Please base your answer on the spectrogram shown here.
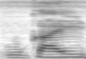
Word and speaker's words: Ukai: जो है उकाई डैम उकाई का प्रोनाउंसिएशन मैं बता दूं क्योंकि जो नए लोग हैं जिन्होंने पहली बार सुना है ना उनको नहीं पता है। यूकेएआई उकाई डैम ये मतलब सूरत के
